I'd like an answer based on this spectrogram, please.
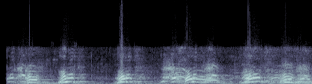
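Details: Kangal dogs, the Turkish shepherd breed, fighting each other: harsh, rough barks and snarling yelps in rapid bursts about every half second, loud and close.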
